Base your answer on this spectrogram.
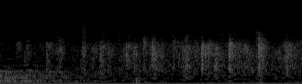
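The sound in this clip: Congregation applause at a church Bible study, a steady, fairly faint wash of clapping that continues evenly for about three seconds.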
